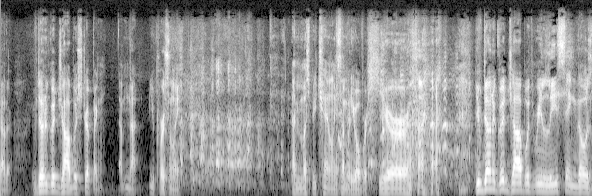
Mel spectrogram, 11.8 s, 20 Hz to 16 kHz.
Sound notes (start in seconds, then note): 3.7 laughter; 6.7 chuckles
